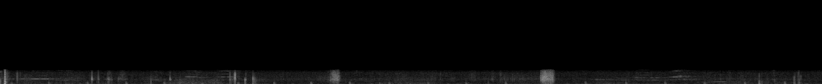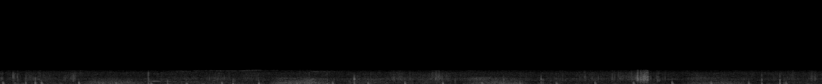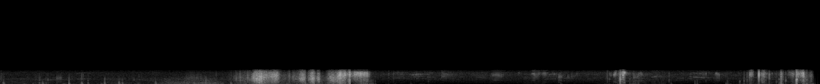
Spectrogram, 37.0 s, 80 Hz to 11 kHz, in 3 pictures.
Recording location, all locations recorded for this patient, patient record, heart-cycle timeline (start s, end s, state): aortic valve (AV)
aortic valve (AV)+pulmonary valve (PV)+tricuspid valve (TV)+mitral valve (MV)
#Age: Child
#Sex: Female
#Height: 132.0 cm
#Weight: 33.4 kg
#Pregnancy status: False
#Murmur: Absent
#Murmur locations: nan
#Most audible location: nan
#Systolic murmur timing: nan
#Systolic murmur shape: nan
#Systolic murmur grading: nan
#Systolic murmur pitch: nan
#Systolic murmur quality: nan
#Diastolic murmur timing: nan
#Diastolic murmur shape: nan
#Diastolic murmur grading: nan
#Diastolic murmur pitch: nan
#Diastolic murmur quality: nan
#Outcome: Abnormal
#Campaign: 2014 screening campaign
0.12	0.26	S2
0.26	0.44	diastole
0.44	0.56	S1
0.56	0.72	systole
0.72	0.82	S2
0.82	1.00	diastole
1.00	1.12	S1
1.12	1.30	systole
1.30	1.40	S2
1.40	1.58	diastole
1.58	1.76	S1
1.76	1.88	systole
1.88	1.98	S2
1.98	2.18	diastole
2.18	2.32	S1
2.32	2.42	systole
2.42	2.58	S2
2.58	2.76	diastole
2.76	2.88	S1
2.88	3.00	systole
3.00	3.12	S2
3.12	3.28	diastole
3.28	3.40	S1
3.40	3.52	systole
3.52	3.64	S2
3.64	3.78	diastole
3.78	3.94	S1
3.94	4.08	systole
4.08	4.22	S2
4.22	4.38	diastole
4.38	4.50	S1
4.50	4.64	systole
4.64	4.76	S2
4.76	4.96	diastole
4.96	5.12	S1
5.12	5.24	systole
5.24	5.38	S2
5.38	5.56	diastole
5.56	5.68	S1
5.68	5.82	systole
5.82	5.94	S2
5.94	6.14	diastole
6.14	6.28	S1
6.28	6.40	systole
6.40	6.52	S2
6.52	6.70	diastole
6.70	6.80	S1
6.80	6.94	systole
6.94	7.08	S2
7.08	7.30	diastole
7.30	7.40	S1
7.40	7.54	systole
7.54	7.68	S2
7.68	7.88	diastole
7.88	7.98	S1
7.98	8.16	systole
8.16	8.32	S2
8.32	8.50	diastole
8.50	8.62	S1
8.62	8.78	systole
8.78	8.90	S2
8.90	9.08	diastole
9.08	9.22	S1
9.22	9.38	systole
9.38	9.52	S2
9.52	9.70	diastole
9.70	9.82	S1
9.82	9.96	systole
9.96	10.10	S2
10.10	10.28	diastole
10.28	10.38	S1
10.38	10.56	systole
10.56	10.68	S2
10.68	10.86	diastole
10.86	10.98	S1
10.98	11.16	systole
11.16	11.26	S2
11.26	11.48	diastole
11.48	11.60	S1
11.60	11.74	systole
11.74	11.86	S2
11.86	12.06	diastole
12.06	12.20	S1
12.20	12.36	systole
12.36	12.48	S2
12.48	12.66	diastole
12.66	12.80	S1
12.80	12.94	systole
12.94	13.06	S2
13.06	13.22	diastole
13.22	13.34	S1
13.34	13.48	systole
13.48	13.60	S2
13.60	13.78	diastole
13.78	13.94	S1
13.94	14.06	systole
14.06	14.18	S2
14.18	14.34	diastole
14.34	14.46	S1
14.46	14.56	systole
14.56	14.68	S2
14.68	14.84	diastole
14.84	14.96	S1
14.96	15.12	systole
15.12	15.22	S2
15.22	15.38	diastole
15.38	15.48	S1
15.48	15.62	systole
15.62	15.74	S2
15.74	15.92	diastole
15.92	16.02	S1
16.02	16.18	systole
16.18	16.30	S2
16.30	16.48	diastole
16.48	16.62	S1
16.62	16.76	systole
16.76	16.88	S2
16.88	17.04	diastole
17.04	17.18	S1
17.18	17.30	systole
17.30	17.42	S2
17.42	17.58	diastole
17.58	17.74	S1
17.74	17.84	systole
17.84	17.94	S2
17.94	18.10	diastole
18.10	18.24	S1
18.24	18.40	systole
18.40	18.50	S2
18.50	18.68	diastole
18.68	18.80	S1
18.80	18.96	systole
18.96	19.08	S2
19.08	19.28	diastole
19.28	19.40	S1
19.40	19.54	systole
19.54	19.66	S2
19.66	19.84	diastole
19.84	20.02	S1
20.02	20.12	systole
20.12	20.26	S2
20.26	20.42	diastole
20.42	20.54	S1
20.54	20.66	systole
20.66	20.76	S2
20.76	20.96	diastole
20.96	21.08	S1
21.08	21.22	systole
21.22	21.34	S2
21.34	21.54	diastole
21.54	21.66	S1
21.66	21.80	systole
21.80	21.92	S2
21.92	22.12	diastole
22.12	22.22	S1
22.22	22.38	systole
22.38	22.50	S2
22.50	22.70	diastole
22.70	22.84	S1
22.84	22.98	systole
22.98	23.08	S2
23.08	23.26	diastole
23.26	23.40	S1
23.40	23.54	systole
23.54	23.66	S2
23.66	23.84	diastole
23.84	23.94	S1
23.94	24.12	systole
24.12	24.24	S2
24.24	24.42	diastole
24.42	24.54	S1
24.54	24.68	systole
24.68	24.80	S2
24.80	25.00	diastole
25.00	25.12	S1
25.12	25.30	systole
25.30	25.42	S2
25.42	25.60	diastole
25.60	25.72	S1
25.72	25.88	systole
25.88	26.00	S2
26.00	26.18	diastole
26.18	26.30	S1
26.30	26.42	systole
26.42	26.56	S2
26.56	26.72	diastole
26.72	26.82	S1
26.82	26.98	systole
26.98	27.08	S2
27.08	27.26	diastole
27.26	27.40	S1
27.40	27.56	systole
27.56	27.70	S2
27.70	27.86	diastole
27.86	28.00	S1
28.00	28.22	systole
28.22	28.33	S2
